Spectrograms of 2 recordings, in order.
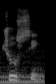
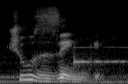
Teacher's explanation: es importante pronunciar zumbada la s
